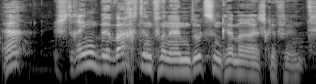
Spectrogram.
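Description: An actor playing a chatty, crude, sly eccentric in a crime radio drama, speaking colloquially and mockingly. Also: male voice, fairly high pitch, very animated, normal speed, fairly bright tone, a little hiss or hum. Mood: mocking, conspiratorial.

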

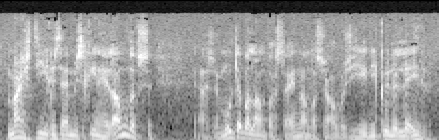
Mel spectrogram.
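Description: A man's voice: fairly low pitch, lively intonation, fast talker, slightly rough, exaggerated voice. An actor playing an eager, curious space crewman who stammers and questions, in mid-century radio drama style. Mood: puzzled, musing. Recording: noisy old radio play recording.

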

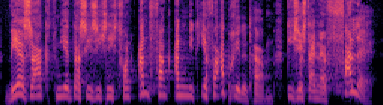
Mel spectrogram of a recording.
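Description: A man voicing a haughty, self-righteous young man who answers in a shrill, indignant voice. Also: sing-song, moderate pace, bright, forceful tone, husky, full character voice. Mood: indignant shouting.

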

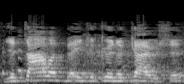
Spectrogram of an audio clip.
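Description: A man's voice: on the high side, steady tone, normal speed, crowd noise, lightly acted. A man playing a blustering, teasing boss. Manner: laughs through his lines, teasing. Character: blustering, mocking male company boss. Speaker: boss of a building firm. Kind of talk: 1960s radio comedy acting. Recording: lo-fi old radio, roomy, audience laughter.

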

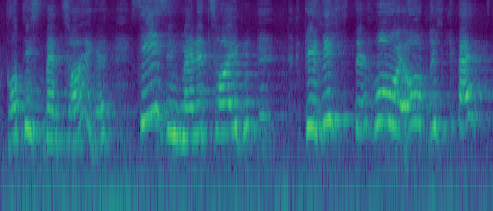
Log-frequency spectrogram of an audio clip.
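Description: An actress playing a wronged wife who laments and accuses melodramatically in a radio play. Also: female voice, very high voice, animated, takes it slowly, exaggerated voice. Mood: accusing, insistent. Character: theatrical wronged wife in mourning, wailing and accusing. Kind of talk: 1960s German radio play acting. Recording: roomy, echoing radio studio recording.

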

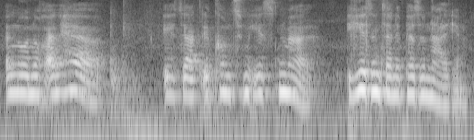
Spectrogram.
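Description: An actress playing a polite, deferential nurse in a radio play. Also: female voice, mid-range voice, moderate pace, mellow, lightly acted. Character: Schwester Martha, polite nurse. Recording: roomy, distant, with noise.

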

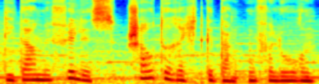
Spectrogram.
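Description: An actress playing an observant, gently wry woman narrator, telling her travel story in a measured radio-drama style. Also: medium pitch, lively intonation, natural voice. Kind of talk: scripted first-person narration. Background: music.

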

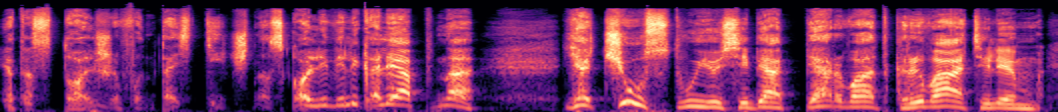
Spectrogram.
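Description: An actor playing an excitable, sentimental elderly maestro pianist in an audio drama, theatrical and halting. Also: male voice, high voice, gravelly, husky, dry recording, clean studio sound, full character voice. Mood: exalted, excited.

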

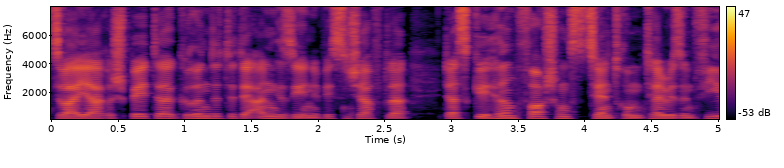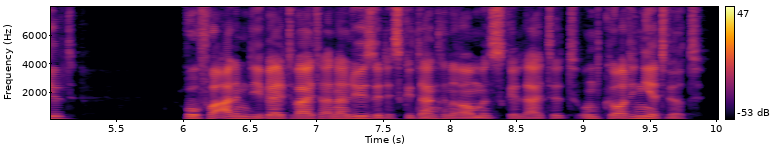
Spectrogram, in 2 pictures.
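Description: An actor playing a formal, factual announcer narrating a science broadcast in a radio play. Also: male voice, medium pitch, fairly even intonation, moderate pace, natural voice. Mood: factual, solemn. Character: male announcer introducing a future science broadcast.

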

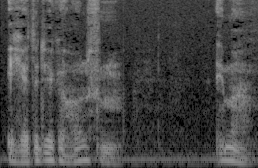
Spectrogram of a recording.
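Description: An actor playing an earnest, lovelorn Russian prince in a German radio play, troubled and pleading. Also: male voice, a little slow, darkish tone. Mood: tender, sorrowful. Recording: rumbly, slightly noisy radio recording.

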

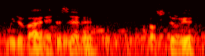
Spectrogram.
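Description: A man's voice: low voice, normal speed, close to an everyday voice. A man playing a genial, shady bar boss in a 1960s radio drama, familiar and businesslike in manner. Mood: genial, confiding. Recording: muffled, noisy old radio recording.

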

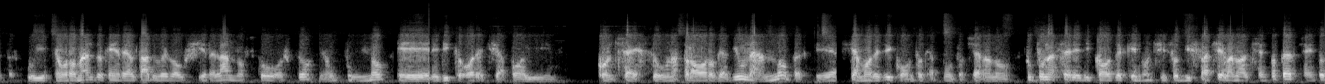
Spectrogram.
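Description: Deep-voiced man with a husky, bright edge. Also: highs cut off. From Italy. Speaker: novelist interviewed on radio. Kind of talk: measured interview talk.

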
